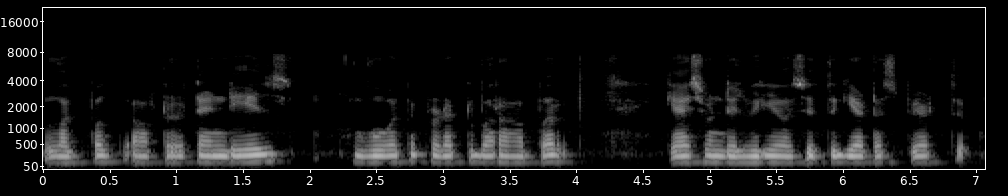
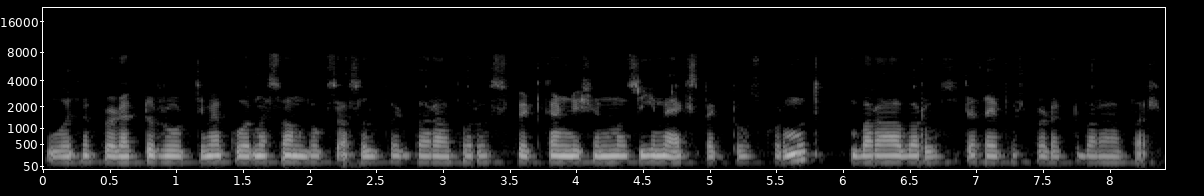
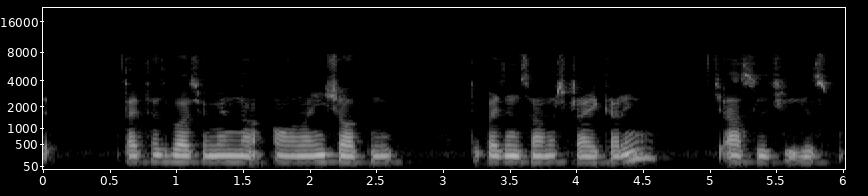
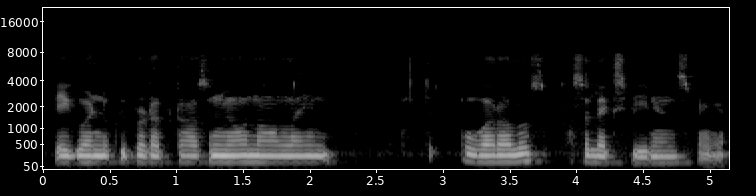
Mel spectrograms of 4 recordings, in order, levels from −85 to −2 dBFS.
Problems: none marked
